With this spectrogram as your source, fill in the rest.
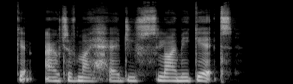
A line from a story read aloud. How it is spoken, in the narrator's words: he snarled in a low voice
